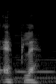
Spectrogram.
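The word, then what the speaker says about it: äpple: do you say apple it's almost the same it's just pronounced instead of apple it's epley how would you how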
